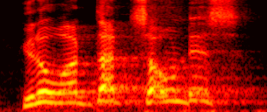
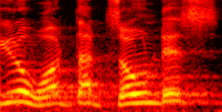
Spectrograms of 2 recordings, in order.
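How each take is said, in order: First: "You know what that sound is?" drawn out slowly, pitched higher and pressed on "know"; slow emphatic question. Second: Said in the usual way. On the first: Shown as a demonstration. Preacher builds suspense for the congregation, slow and emphatic. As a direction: lean in and stretch the question out for the congregation.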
